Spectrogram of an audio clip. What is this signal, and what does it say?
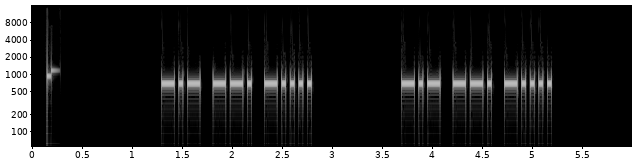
Morse code, heard as a keyed tone, about 28 wpm, 700 Hz. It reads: KG6 KG6
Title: USA Call Sign Prefixes - Repeated 2x - 28wpm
